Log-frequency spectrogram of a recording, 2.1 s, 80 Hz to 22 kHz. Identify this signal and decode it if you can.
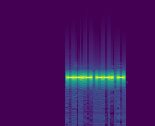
Morse code, heard as a keyed tone, about 46 wpm, 700 Hz. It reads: QGT
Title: USA Call Sign Postfixes - 3 Letters 50wpm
